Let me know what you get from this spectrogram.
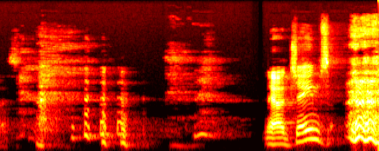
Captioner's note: chuckling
